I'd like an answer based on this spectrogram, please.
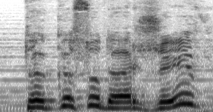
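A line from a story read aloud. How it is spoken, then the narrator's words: Choking exclamation. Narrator (Russian): чуть не поперхнувшись грибом, воскликнул генерал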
